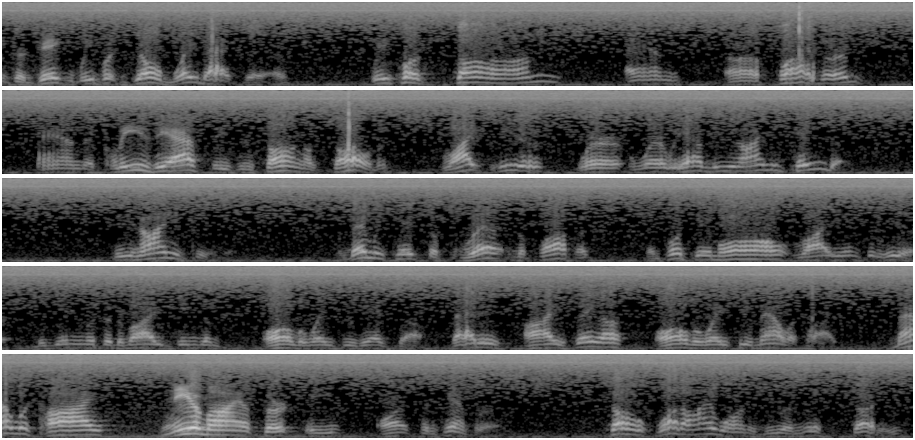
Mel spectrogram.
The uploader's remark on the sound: Once again the sound quality for the first six minutes is poor but following that six minute mark the audio for the remainder of the hour long message is excellent. The conclusion did not get recorded.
